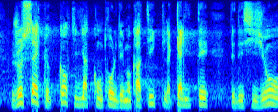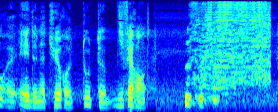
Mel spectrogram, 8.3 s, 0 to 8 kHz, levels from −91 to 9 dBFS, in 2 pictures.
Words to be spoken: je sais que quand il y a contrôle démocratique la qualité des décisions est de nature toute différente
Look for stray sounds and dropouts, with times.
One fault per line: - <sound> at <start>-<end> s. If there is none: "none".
- laugh at 6.9-8.2 s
